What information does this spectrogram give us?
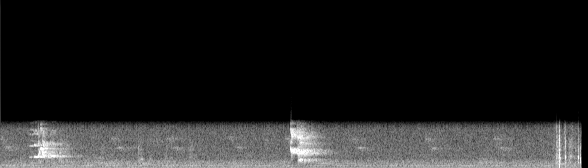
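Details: Pet cockatiels kept together indoors giving two harsh, raspy screeching calls about four seconds apart, each short and loud, over a steady low hiss, with a few sharp clicks near the end.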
